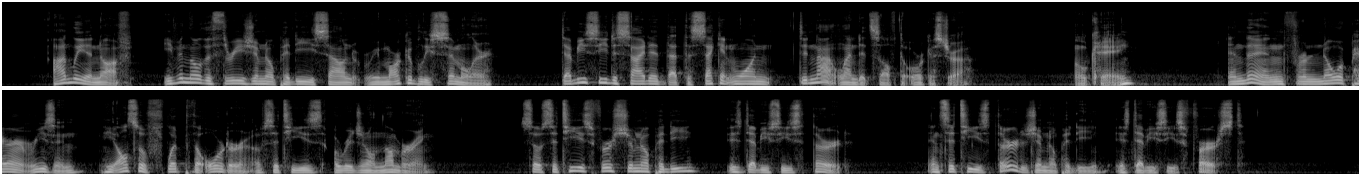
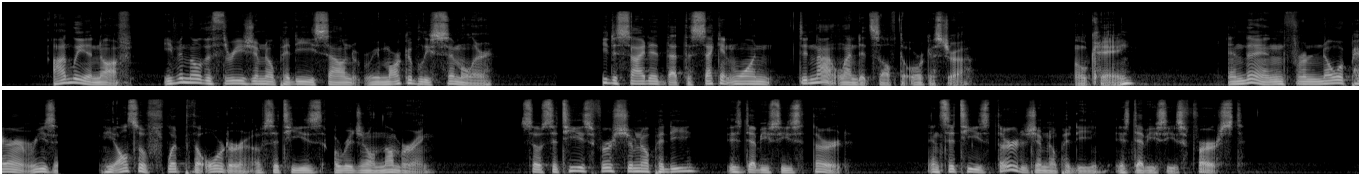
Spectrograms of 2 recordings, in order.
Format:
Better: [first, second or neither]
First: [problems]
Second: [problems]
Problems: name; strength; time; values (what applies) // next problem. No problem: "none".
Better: first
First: none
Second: audio cutting out; at 5.5 s and at 14 s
